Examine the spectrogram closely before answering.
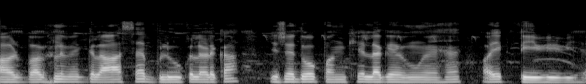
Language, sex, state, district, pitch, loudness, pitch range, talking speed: Hindi, male, Bihar, West Champaran, 115 Hz, -17 LUFS, 110-120 Hz, 205 wpm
